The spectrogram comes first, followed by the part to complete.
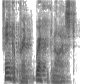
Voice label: science fiction system voice male says finger print recognised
